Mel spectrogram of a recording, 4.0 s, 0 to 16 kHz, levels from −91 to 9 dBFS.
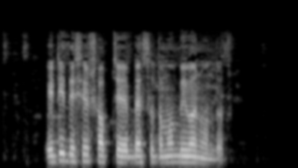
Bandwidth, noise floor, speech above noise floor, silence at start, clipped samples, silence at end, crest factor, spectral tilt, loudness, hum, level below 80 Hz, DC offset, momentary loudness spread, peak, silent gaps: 8 kHz; -60 dBFS; 42 dB; 0.6 s; under 0.1%; 1 s; 18 dB; -5.5 dB/octave; -19 LUFS; none; -66 dBFS; under 0.1%; 9 LU; -2 dBFS; none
